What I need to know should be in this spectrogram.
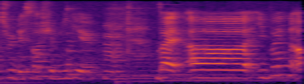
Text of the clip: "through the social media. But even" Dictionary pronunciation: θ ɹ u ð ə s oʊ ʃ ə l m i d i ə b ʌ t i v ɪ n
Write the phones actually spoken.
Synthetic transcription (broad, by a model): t ɹ u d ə s oʊ ʃ ə l m i d i ə b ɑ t i v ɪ n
